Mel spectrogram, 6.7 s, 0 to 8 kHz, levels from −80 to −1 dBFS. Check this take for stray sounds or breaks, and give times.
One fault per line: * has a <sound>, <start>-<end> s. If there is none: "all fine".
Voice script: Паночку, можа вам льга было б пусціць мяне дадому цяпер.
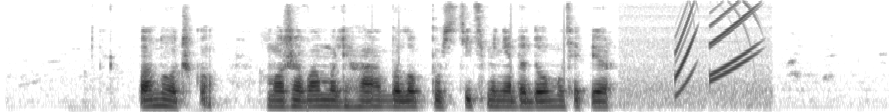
* has a chirp, 5.1-5.8 s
